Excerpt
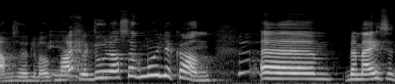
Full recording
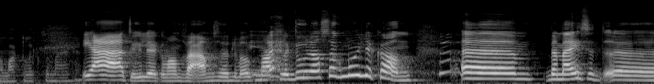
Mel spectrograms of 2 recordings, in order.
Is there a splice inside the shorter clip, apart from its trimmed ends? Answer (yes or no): no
